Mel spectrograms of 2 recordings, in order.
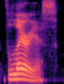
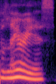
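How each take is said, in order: First: The voice is pitched much deeper. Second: The voice is pitched higher and sweeter. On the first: She is showing her true self. "Suddenly her voice is much deeper" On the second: She is putting on a sweet, pretty persona. "her voice is a little higher"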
